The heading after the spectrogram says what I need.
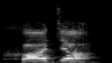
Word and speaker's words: خواجہ: میں نہیں آئے گی۔ تو یہاں واو مادولہ ہے اور اسے پڑھا جائے گا خواجہ۔ اس کا تلفظ خواجہ نہیں ہے، اس کا تلفظ ہے خواجہ، خواجہ سرا۔ اور محلات کے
